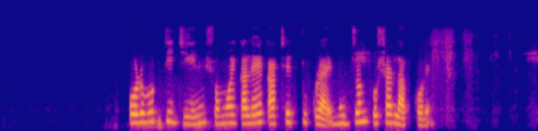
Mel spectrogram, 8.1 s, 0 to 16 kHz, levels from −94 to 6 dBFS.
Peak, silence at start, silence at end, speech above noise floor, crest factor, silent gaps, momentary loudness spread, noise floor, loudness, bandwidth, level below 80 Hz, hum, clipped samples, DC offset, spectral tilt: -2 dBFS; 1.95 s; 1.65 s; over 71 dB; 20 dB; none; 10 LU; under -90 dBFS; -20 LUFS; 7.2 kHz; -68 dBFS; none; under 0.1%; under 0.1%; -7 dB/octave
